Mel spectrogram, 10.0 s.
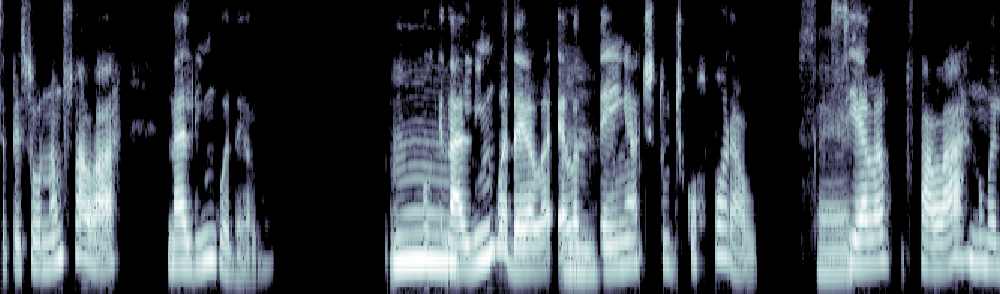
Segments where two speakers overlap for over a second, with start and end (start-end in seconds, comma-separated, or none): none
